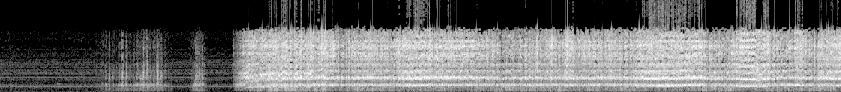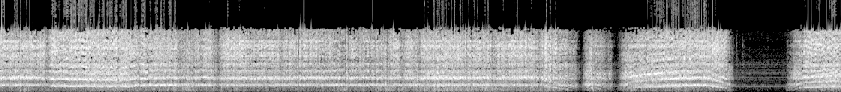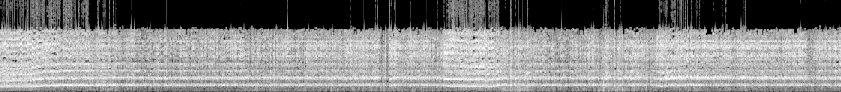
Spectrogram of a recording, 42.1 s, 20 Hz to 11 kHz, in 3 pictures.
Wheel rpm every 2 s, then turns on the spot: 0, 20, 190, 230, 230, 220, 220, 220, 220, 230, 230, 140, 140, 80, 220, 230, 240, 230, 230, 230, 230.
2-4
